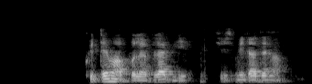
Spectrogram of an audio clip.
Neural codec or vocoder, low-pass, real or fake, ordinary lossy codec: none; 5.4 kHz; real; MP3, 24 kbps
